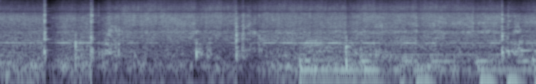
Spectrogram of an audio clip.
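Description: Raw frog pieces sizzling in hot oil and spice paste in a wok, stirred with a spatula that clicks and scrapes against the pan now and then.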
